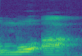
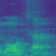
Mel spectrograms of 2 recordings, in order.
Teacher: in Glasgow we have a glottal stop and stuff like that, so we roll over our T's accidentally.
